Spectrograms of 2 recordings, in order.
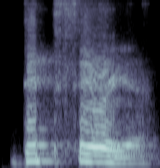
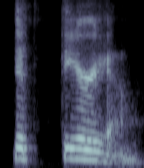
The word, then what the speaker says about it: diphtheria: mumps polio I'm not going to try to pronounce that one cholera bubonically say it again diphtheria diphtheria there you go learn something new the prospect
